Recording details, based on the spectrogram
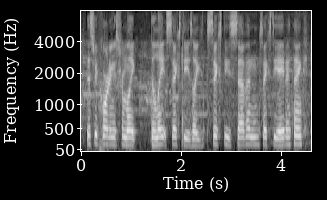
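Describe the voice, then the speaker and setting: A man's voice: fairly high pitch, little pitch movement, normal speed, music in the background, rough recording. A man talking informally and thinking aloud as a hobbyist doing a hands-on electronics repair, filming himself with a handheld camera. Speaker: hobbyist repairing vintage audio gear. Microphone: handheld camera he operates himself.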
